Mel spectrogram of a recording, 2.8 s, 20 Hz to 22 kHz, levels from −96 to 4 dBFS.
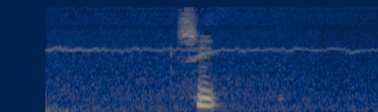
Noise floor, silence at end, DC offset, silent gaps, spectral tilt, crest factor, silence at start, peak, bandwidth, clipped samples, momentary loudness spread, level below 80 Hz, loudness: -67 dBFS; 1.2 s; under 0.1%; none; -2.5 dB/octave; 22 dB; 1.35 s; -22 dBFS; 16.5 kHz; under 0.1%; 27 LU; -84 dBFS; -37 LUFS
